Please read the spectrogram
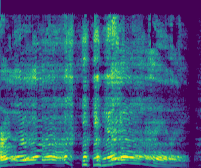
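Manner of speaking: high, loud joyful whoop of laughter; excited shrieking laugh. Real, not acted. Wrapping up her bookstore story, joyful shrieking laugh. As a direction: let out a delighted shriek.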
